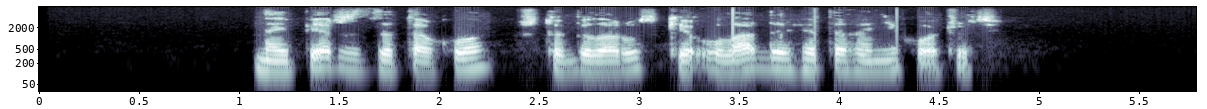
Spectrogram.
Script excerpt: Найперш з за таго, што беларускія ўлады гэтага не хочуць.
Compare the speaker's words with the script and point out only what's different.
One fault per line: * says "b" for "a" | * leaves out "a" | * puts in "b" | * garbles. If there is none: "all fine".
all fine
